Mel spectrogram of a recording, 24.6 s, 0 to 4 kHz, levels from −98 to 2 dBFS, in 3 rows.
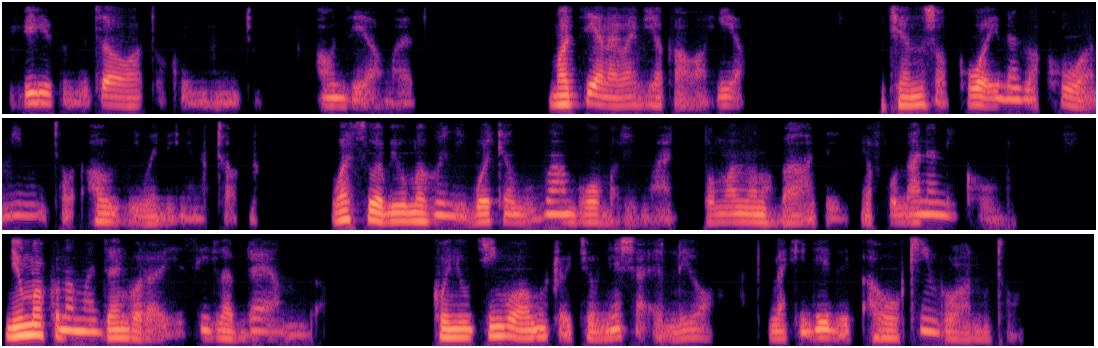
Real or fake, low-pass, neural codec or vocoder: fake; 3.6 kHz; codec, 16 kHz, 0.5 kbps, X-Codec, HuBERT features, trained on LibriSpeech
